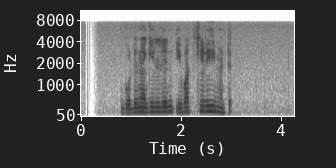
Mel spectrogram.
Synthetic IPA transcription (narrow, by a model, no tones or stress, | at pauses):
ɡoɖənæɡilːeniʋat̪kiɾijiməʈə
